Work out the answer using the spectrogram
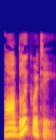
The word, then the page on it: obliquity: British English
